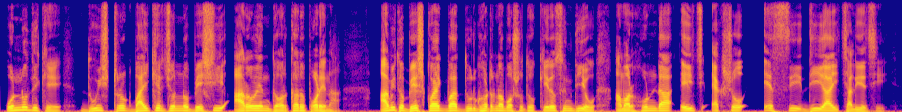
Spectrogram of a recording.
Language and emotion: Bengali, neutral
